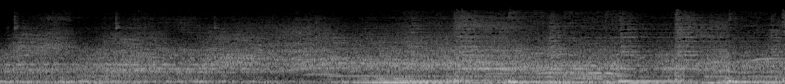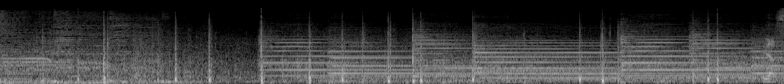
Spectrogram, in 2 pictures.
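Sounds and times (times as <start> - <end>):
dense festive street crowd din: 0.0 - 15.6
firework bangs and crackles: 3.0 - 15.6
bells ringing at midnight on New Year's Eve: 3.2 - 9.5, 10.4 - 15.6.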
